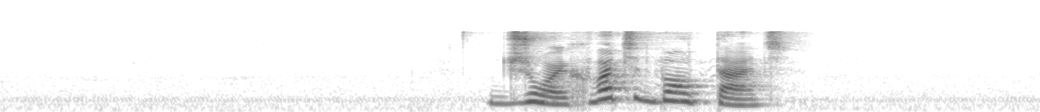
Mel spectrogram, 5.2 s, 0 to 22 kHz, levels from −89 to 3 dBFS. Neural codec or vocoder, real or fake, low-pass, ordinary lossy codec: none; real; none; none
